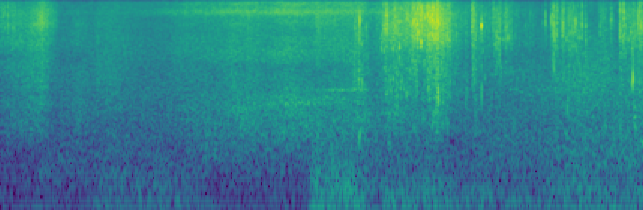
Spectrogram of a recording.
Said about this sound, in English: we hear the waves, we hear the birds, maybe other people sort of talking at the beach.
